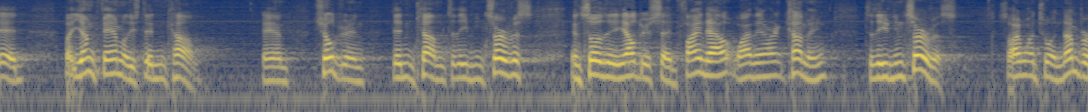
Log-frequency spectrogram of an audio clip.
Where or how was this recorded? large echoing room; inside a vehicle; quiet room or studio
large echoing room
